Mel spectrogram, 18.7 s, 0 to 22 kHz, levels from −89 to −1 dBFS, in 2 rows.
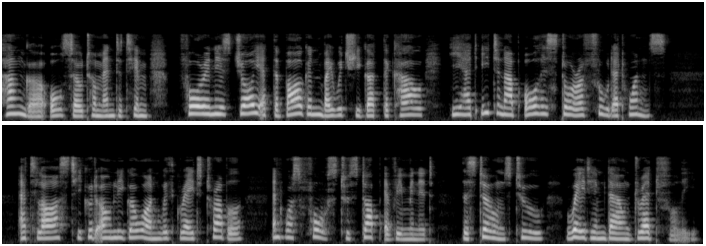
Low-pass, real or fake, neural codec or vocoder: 7.2 kHz; real; none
